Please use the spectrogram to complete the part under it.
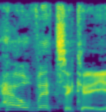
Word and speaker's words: Helvetica: Helvetica, yeah.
